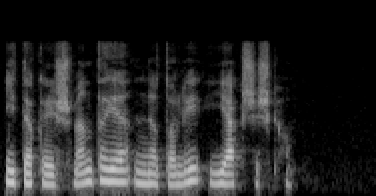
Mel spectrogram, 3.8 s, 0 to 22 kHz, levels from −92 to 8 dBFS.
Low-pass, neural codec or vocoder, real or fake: 9.9 kHz; vocoder, 22.05 kHz, 80 mel bands, WaveNeXt; fake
